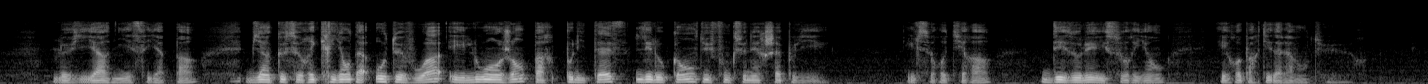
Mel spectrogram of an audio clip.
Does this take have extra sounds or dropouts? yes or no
no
